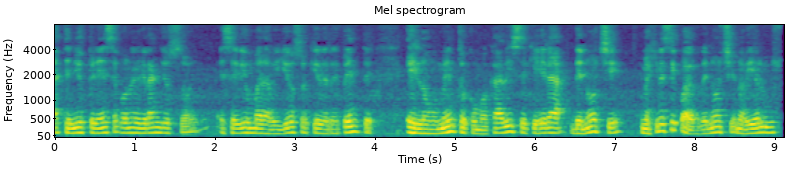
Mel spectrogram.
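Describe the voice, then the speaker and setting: A man's voice: mid-range voice, a little fast, dark tone, reverberant, slight background noise. A man with a Chilean accent preaching a sermon, explaining scripture conversationally and acting out the cries of frightened people. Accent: Chilean Spanish.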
